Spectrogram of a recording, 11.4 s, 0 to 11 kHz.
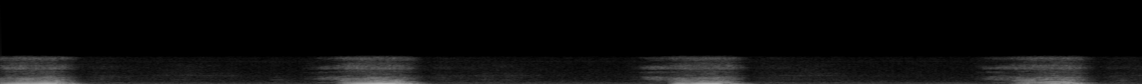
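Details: Man snoring in sleep: four loud, deep, rattling snores on the in-breath, about 18 a minute, with quiet pauses between.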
